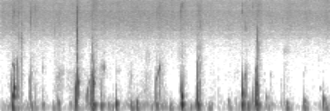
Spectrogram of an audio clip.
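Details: Stomach after drinking blackcurrant juice: rapid, low gurgles and sloshing pops of fluid moving in the gut; normal stomach gurgling (borborygmi).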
